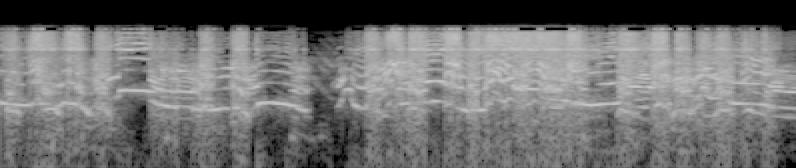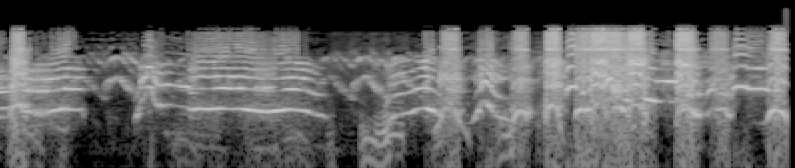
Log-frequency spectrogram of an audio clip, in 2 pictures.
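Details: Several Siberian Huskies howling together loudly, long wavering tones rising and falling in pitch, voices overlapping with short yips and breaks, nearly continuous for about sixteen seconds.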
